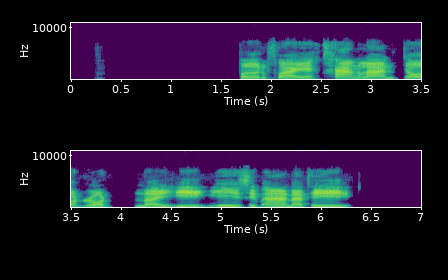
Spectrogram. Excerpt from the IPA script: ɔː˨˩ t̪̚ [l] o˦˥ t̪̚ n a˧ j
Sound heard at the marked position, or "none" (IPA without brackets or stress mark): ɾ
